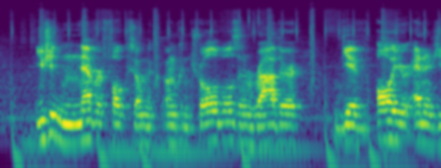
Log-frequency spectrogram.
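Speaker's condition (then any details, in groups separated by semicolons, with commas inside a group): No condition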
